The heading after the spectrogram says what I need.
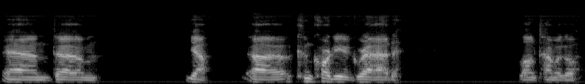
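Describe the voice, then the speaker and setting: A man introduces himself on a video call, slow and full of fillers. His voice is strikingly bright and forceful. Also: fairly low pitch, fairly even intonation. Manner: hesitant, halting, many fillers. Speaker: participant.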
